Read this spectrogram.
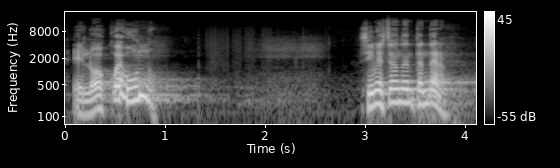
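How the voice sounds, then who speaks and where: A man's voice: high-pitched, sing-song, slow, vocal fry, mellow, in a large hall. A man from Argentina, a pastor, giving a conversational sermon, often asking his congregation questions and hesitating with fillers.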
